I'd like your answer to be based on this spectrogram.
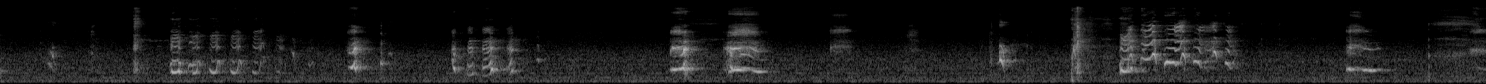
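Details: A newborn baby's hiccups, heard as short, abrupt catching sounds, with her older sister giggling at them and an adult's voice nearby.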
